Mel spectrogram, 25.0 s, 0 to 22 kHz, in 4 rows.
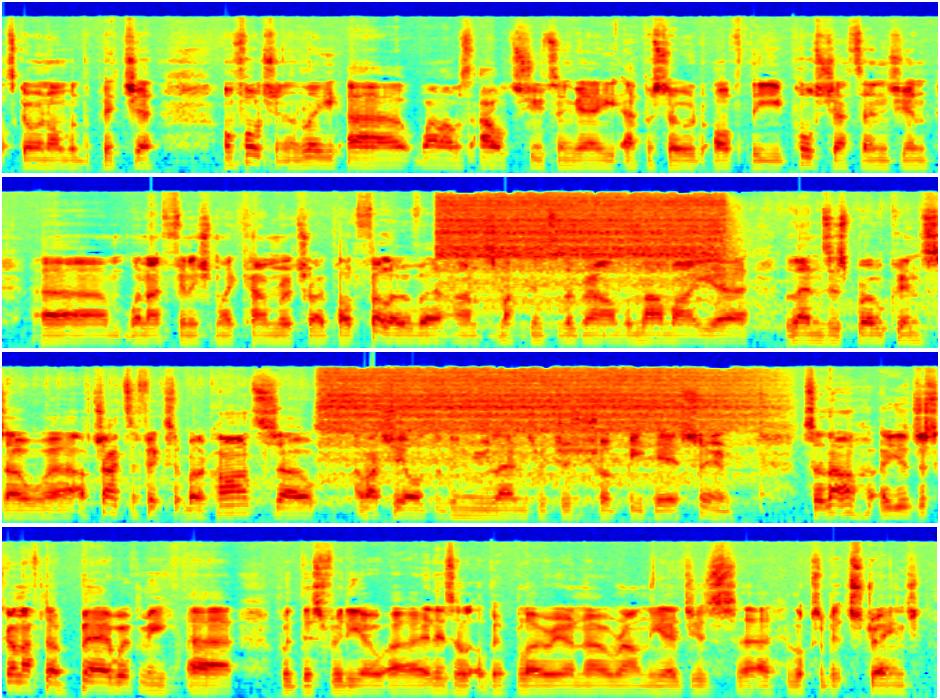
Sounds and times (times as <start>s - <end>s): Speech: 0.0s - 24.9s.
